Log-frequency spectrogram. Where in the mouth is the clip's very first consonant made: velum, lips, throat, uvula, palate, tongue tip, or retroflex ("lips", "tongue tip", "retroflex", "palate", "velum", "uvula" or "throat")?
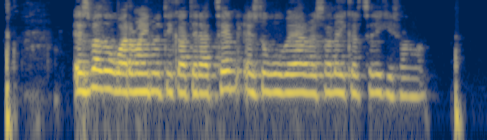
tongue tip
